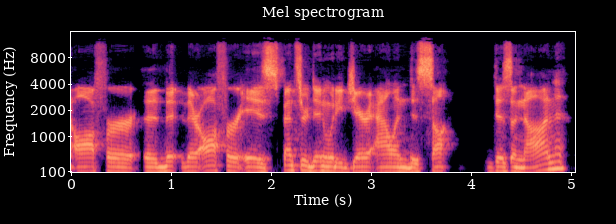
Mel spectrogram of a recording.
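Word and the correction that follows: Džanan: Am I pronouncing that right? – Jonan. – Okay, Jonan. John and Musa, and a protected first round pick in exchange for Drew Holiday.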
